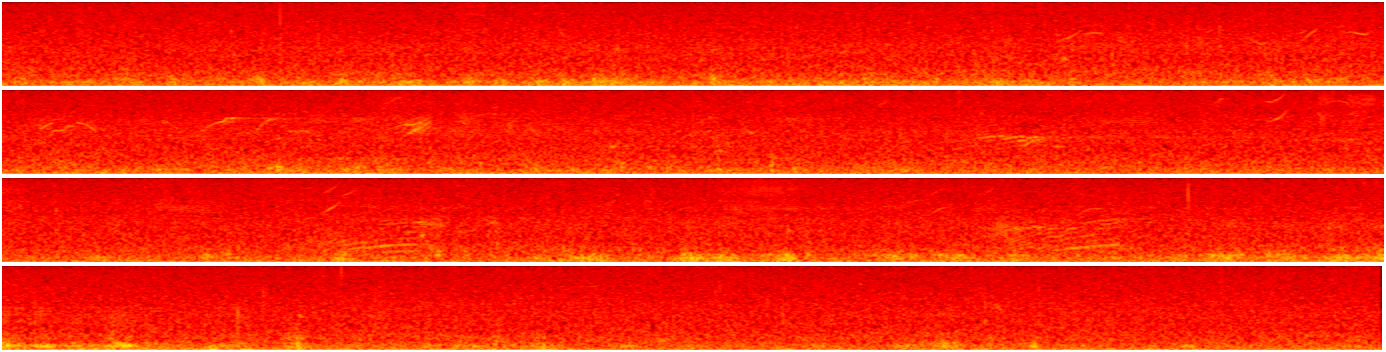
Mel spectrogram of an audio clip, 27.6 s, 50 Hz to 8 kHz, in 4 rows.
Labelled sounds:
7.9	8.5	killer whale, southern resident, 1.8 to 3.5 kHz

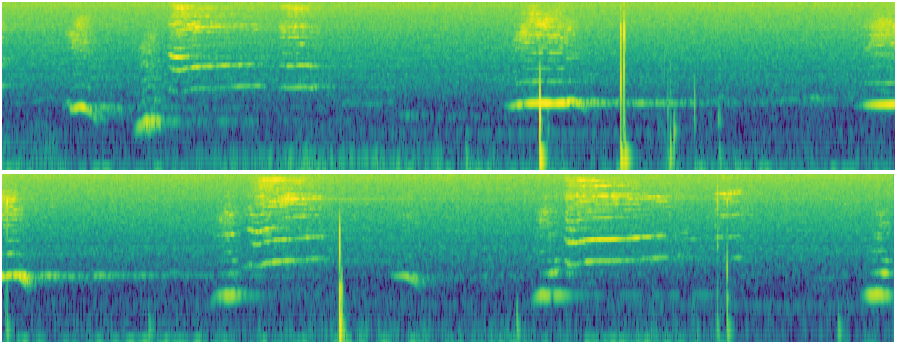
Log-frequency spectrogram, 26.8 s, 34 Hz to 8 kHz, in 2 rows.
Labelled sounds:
1.0	1.3	humpback whale, 1.7 to 1.9 kHz
2.5	3.9	humpback whale, 0.80 to 6.8 kHz
4.2	4.7	humpback whale, 0.93 to 6.7 kHz
7.8	8.3	humpback whale, 2.4 to 5.2 kHz
13.1	13.7	humpback whale, 1.7 to 3.7 kHz
16.7	18.3	humpback whale, 0.80 to 6.8 kHz
21.8	23.5	humpback whale, 0.80 to 6.5 kHz
24.1	24.6	humpback whale, 2.0 to 4.4 kHz

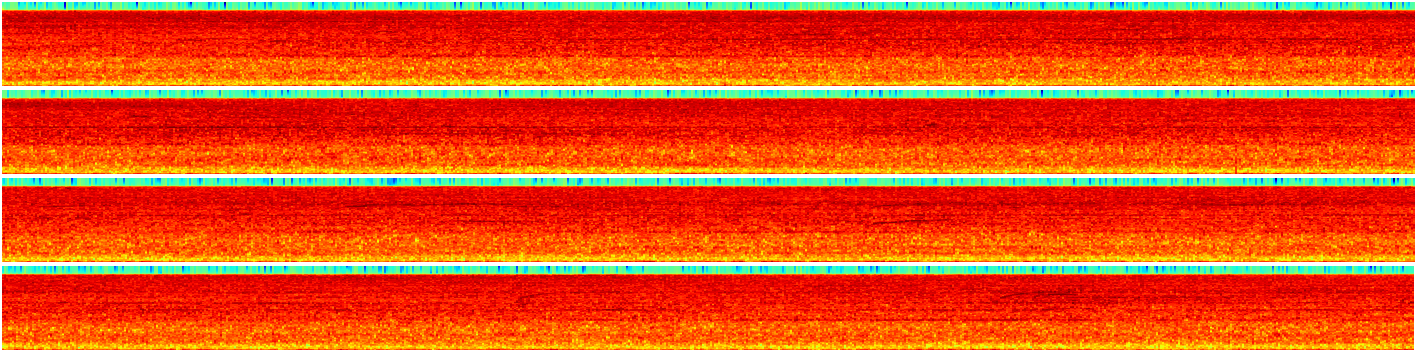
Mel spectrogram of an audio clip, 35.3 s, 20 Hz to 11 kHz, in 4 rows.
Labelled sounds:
32.6	33.3	killer whale, 1.9 to 4.2 kHz

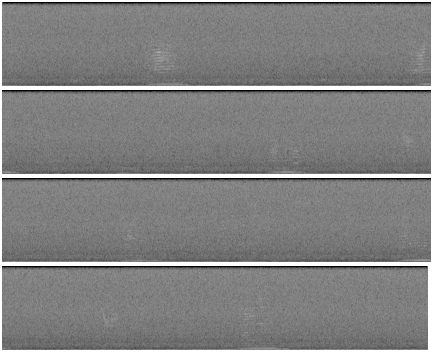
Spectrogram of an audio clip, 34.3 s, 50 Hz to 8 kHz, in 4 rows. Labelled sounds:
3.0	3.3	humpback whale, 2.7 to 2.8 kHz
8.3	8.6	humpback whale, 1.6 to 1.7 kHz

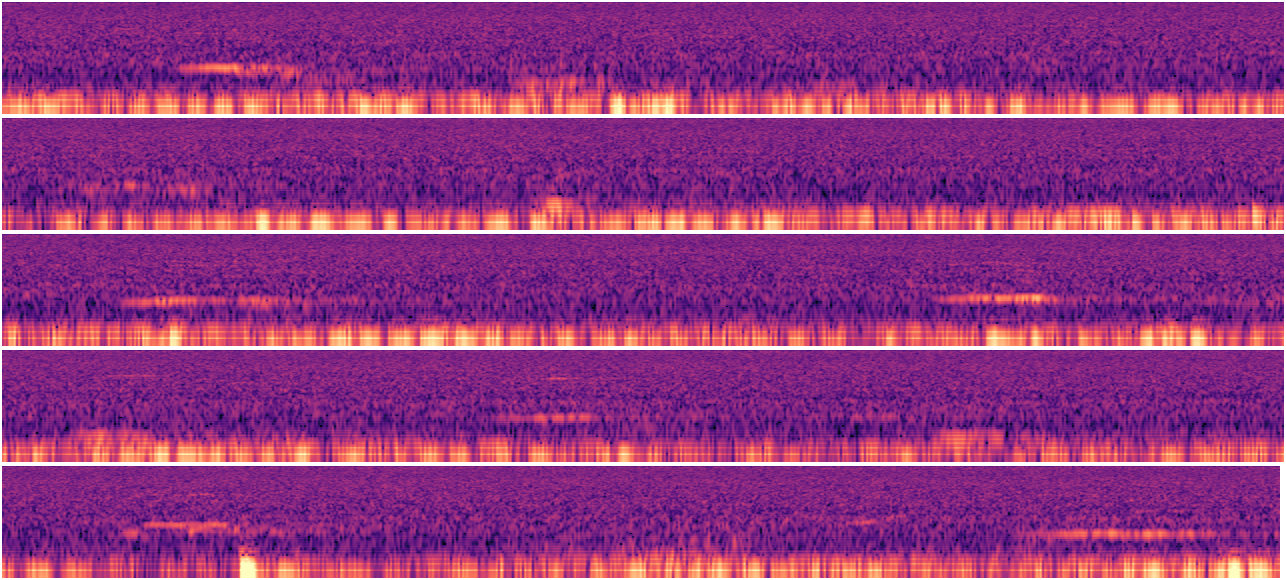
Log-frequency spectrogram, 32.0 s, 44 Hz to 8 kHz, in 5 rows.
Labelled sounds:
19.8	20.0	humpback whale, 2.3 to 2.4 kHz

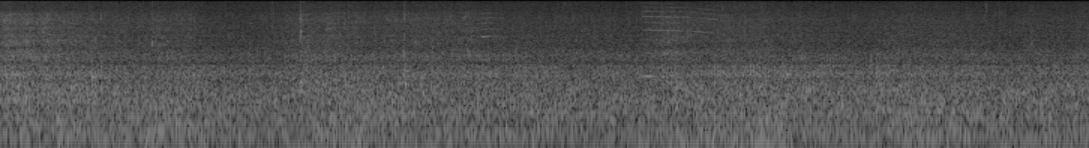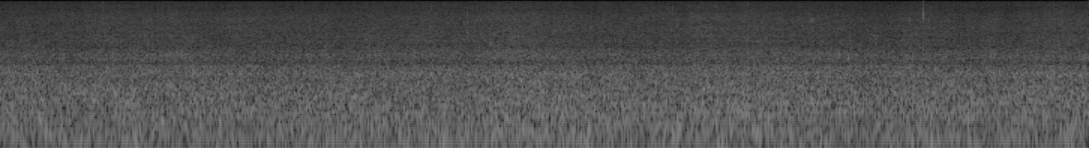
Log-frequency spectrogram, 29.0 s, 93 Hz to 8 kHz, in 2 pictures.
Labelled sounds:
8.6	9.6	killer whale, northern resident, G clan, 2.9 to 6.5 kHz

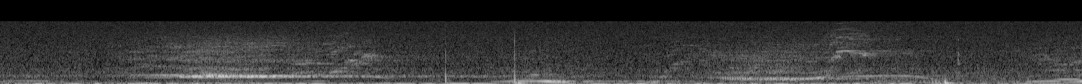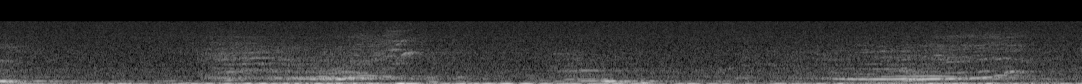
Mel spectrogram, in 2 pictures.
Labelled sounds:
2.8	3.9	humpback whale, 0.90 to 1.6 kHz
8.3	8.8	humpback whale, 1.2 to 3.7 kHz
10.6	11.0	humpback whale, 0.90 to 1.2 kHz
13.3	13.6	humpback whale, 1.2 to 1.8 kHz
14.7	15.1	humpback whale, 1.4 to 3.2 kHz
19.4	19.7	humpback whale, 1.6 to 1.9 kHz
20.3	20.7	humpback whale, 1.0 to 2.5 kHz

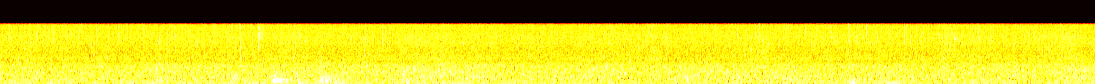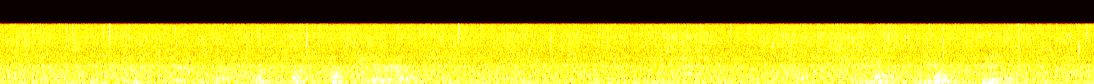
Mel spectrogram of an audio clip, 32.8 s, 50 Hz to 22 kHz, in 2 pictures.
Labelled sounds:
22.1	22.4	humpback whale, 0.81 to 0.97 kHz

